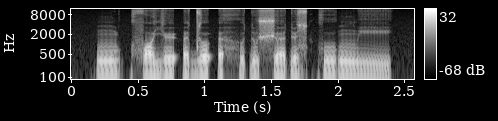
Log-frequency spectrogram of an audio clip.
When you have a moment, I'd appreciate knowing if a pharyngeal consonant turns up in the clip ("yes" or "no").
no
